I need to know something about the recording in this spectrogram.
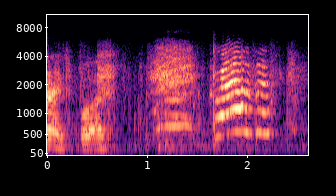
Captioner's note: gasps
